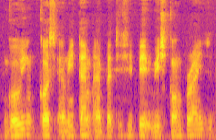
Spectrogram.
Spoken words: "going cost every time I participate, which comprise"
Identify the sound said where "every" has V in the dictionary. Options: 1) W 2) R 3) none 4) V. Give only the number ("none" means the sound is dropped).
3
